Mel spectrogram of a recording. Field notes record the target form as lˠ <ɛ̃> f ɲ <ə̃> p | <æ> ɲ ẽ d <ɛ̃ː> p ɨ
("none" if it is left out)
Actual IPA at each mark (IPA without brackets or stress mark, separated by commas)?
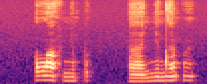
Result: æ̃, ə̃, æ̃, ɛ̃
